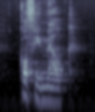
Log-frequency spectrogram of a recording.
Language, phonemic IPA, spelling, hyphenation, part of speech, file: Dutch, /ˈkɔ.fiˌmɛlk/, koffiemelk, kof‧fie‧melk, noun, Nl-koffiemelk.ogg
- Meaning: milk or creamer intended for use in coffee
